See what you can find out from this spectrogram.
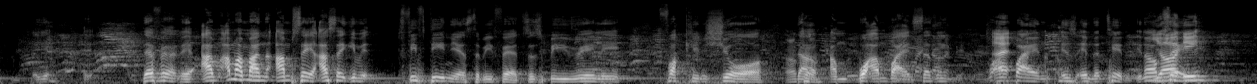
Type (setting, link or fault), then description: setting, live audience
